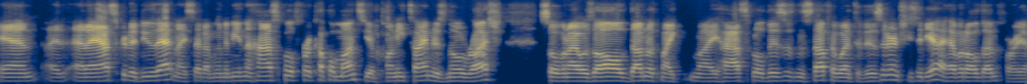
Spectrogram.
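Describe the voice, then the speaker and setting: A man rattles on at a very fast pace with hardly any pauses, his fairly high voice flat and monotone. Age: 60s. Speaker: obstacle race brand ambassador, cancer survivor. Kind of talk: podcast interview.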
